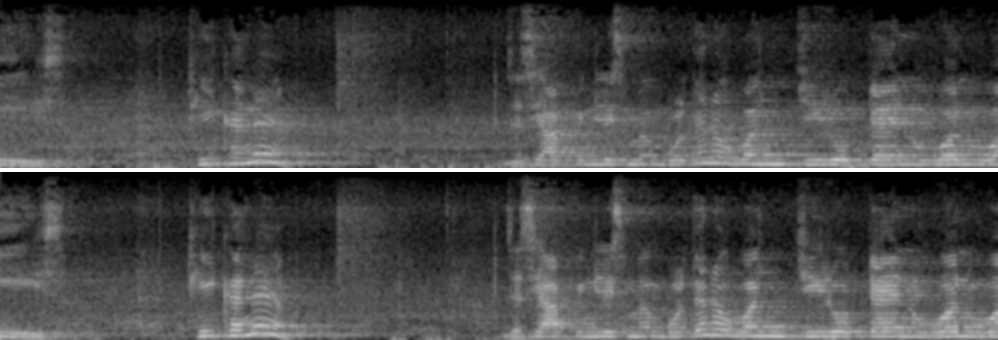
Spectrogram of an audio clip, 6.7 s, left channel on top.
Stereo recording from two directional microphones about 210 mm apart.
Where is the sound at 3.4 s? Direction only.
50° right (ahead or behind).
